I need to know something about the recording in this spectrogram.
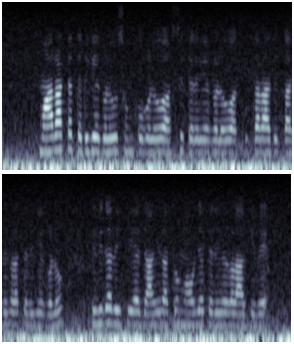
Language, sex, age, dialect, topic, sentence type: Kannada, female, 18-24, Mysore Kannada, banking, statement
